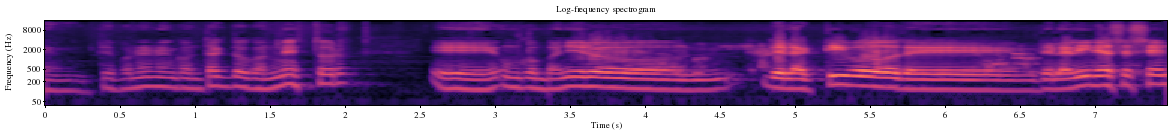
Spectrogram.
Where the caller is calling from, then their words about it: Mendoza, Argentina; somos de Mendoza, Radio Comunitaria de Cuyún.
